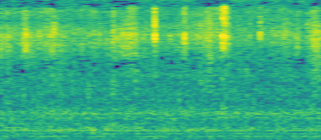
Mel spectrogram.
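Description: Faint paper rustling and light clicks of Bible pages being turned, over the steady hiss and low hum of an old cassette recording.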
